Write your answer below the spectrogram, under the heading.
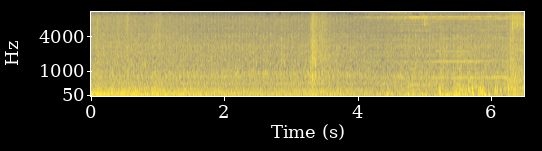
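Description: Isuzu bin lorry's diesel engine idling while its side bin-lifter raises and tips a wheelie bin. A sharp click comes about three seconds in, and a run of knocks and clunks near the end as the bin goes up.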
